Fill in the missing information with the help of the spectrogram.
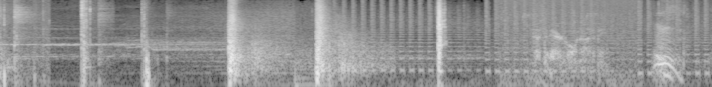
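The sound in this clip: Sharp gunshot cracks during a buck deer hunt, several loud impulsive bangs at irregular intervals with quieter clicks and rustling between them.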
